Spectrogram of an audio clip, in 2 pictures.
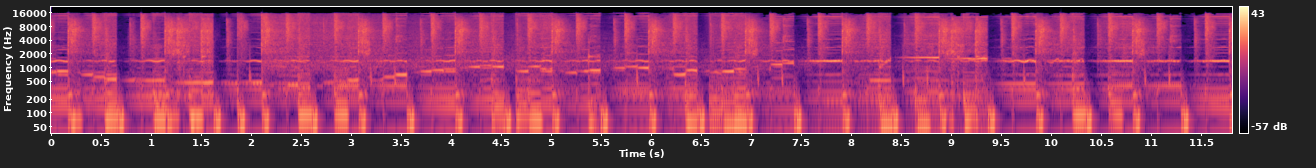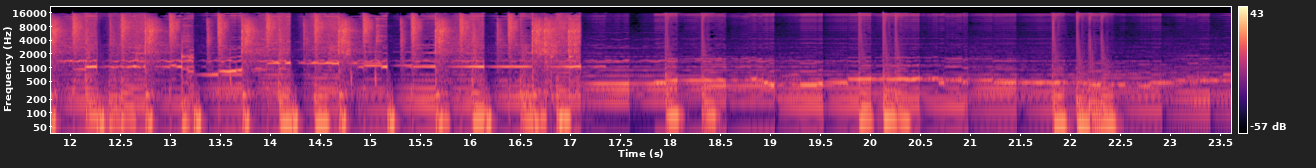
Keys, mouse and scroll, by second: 0.7 click, 0.9 Tab, 3.4-8.3 middle drag, 4.7 ctrl+r, 8.3 click, 9.2 alt+click, 9.8 alt+click, 10.3 alt+click, 10.6 alt+shift+click, 11.0 alt+shift+click, 11.3 alt+shift+click, 11.5-15.2 middle drag, 11.9 s, 15.2-17.9 drag, 16.0 s, 18.0 middle click, 18.7 alt+click, 19.4 alt+shift+click, 19.7 alt+shift+click, 20.2-22.1 middle drag, 20.2 s, 22.1 click, 22.3-23.6 middle drag.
